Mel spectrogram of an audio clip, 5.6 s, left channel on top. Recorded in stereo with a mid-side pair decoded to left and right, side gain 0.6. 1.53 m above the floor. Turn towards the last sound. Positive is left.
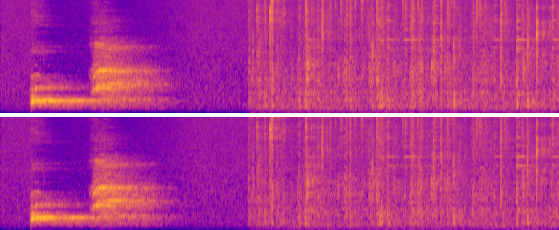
turn(degrees=5)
